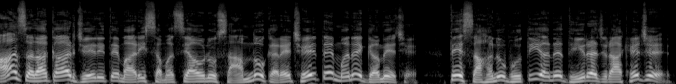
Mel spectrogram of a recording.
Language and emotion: Gujarati, happy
